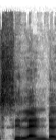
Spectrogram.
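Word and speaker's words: cylinder: खाना बनाने के लिए सी के बाद क्या यूज हुआ है वाई का यूज हुआ है इसलिए मैं एज अ स प्रोनाउंस कर रही हूं सिलेंडर और इसके अलावा कहीं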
